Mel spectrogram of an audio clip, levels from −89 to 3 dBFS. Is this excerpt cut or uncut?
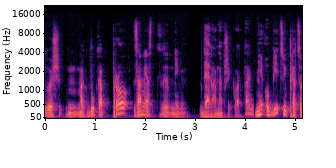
cut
